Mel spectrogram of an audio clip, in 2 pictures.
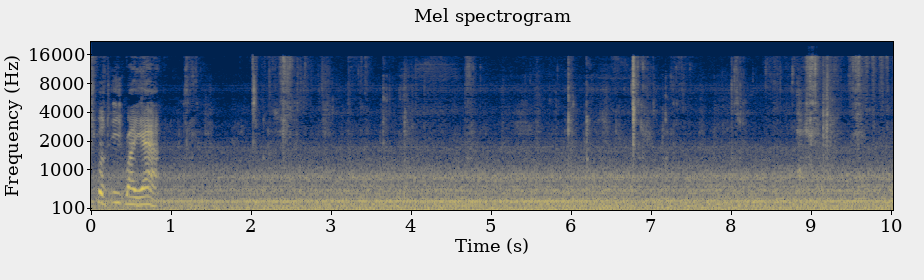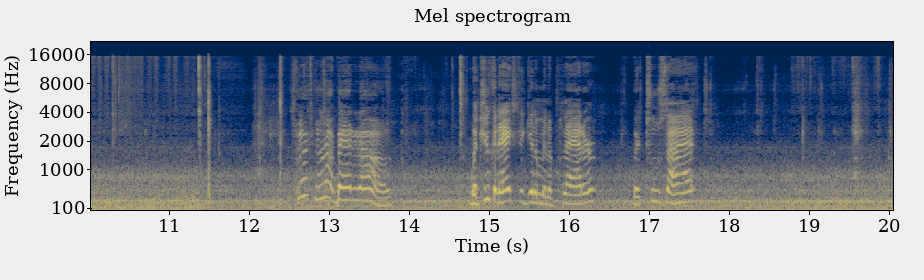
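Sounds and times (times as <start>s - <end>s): car cabin hum: 0.0s - 20.0s
person chewing crunchy food: 1.1s - 12.6s, 17.7s - 20.0s.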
